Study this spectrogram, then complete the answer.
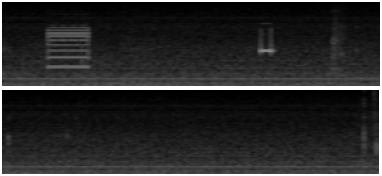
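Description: An old mobile phone found in a dump chimes as it powers on: a short melodic tone sequence, then a single brief beep a couple of seconds later, faint over steady background hiss with no talk.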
